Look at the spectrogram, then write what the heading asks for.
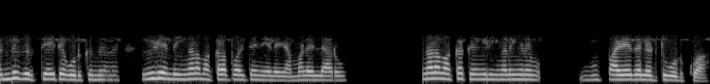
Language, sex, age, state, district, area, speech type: Malayalam, female, 18-30, Kerala, Kannur, rural, conversation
